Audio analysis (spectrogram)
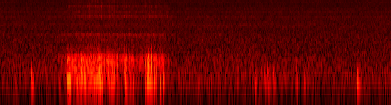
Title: SweetP snores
